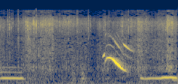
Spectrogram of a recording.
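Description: Plastic gift bag crinkling as a child rummages in it to pull out a present. About a second and a half in, a single loud, high chirp sweeps quickly down in pitch.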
